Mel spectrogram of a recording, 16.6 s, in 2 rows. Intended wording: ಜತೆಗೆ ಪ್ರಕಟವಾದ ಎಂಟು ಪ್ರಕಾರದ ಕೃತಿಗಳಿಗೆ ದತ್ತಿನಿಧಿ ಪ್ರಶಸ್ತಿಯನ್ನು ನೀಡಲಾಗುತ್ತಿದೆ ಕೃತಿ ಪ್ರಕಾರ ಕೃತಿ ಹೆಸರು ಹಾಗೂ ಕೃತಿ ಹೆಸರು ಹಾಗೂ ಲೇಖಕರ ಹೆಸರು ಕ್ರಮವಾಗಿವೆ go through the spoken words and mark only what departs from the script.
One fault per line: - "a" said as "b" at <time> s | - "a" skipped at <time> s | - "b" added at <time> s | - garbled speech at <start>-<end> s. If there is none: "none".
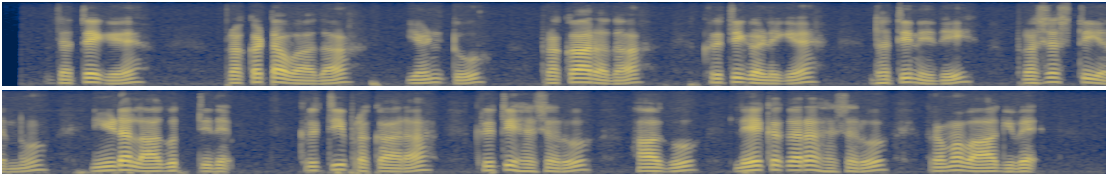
- "ಕೃತಿ ಹೆಸರು ಹಾಗೂ" skipped at 13.4 s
